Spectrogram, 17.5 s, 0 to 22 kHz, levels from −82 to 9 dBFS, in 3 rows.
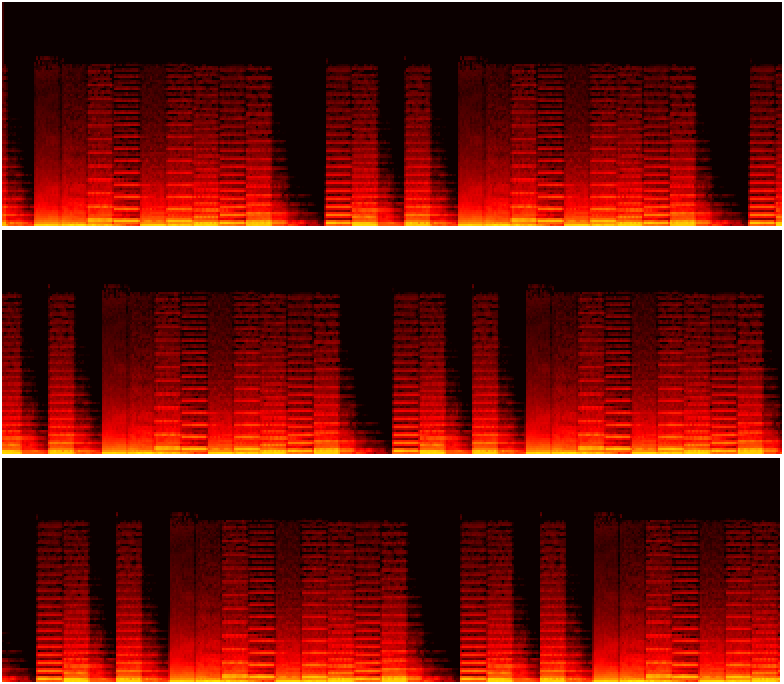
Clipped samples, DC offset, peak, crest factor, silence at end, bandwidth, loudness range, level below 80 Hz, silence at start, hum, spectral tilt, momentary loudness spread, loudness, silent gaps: under 0.1%; under 0.1%; -14 dBFS; 8 dB; 0 s; 14.5 kHz; 0 LU; -26 dBFS; 0 s; none; -7 dB/octave; 5 LU; -24 LUFS; none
